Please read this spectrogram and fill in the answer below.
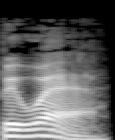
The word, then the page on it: beware: anglais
